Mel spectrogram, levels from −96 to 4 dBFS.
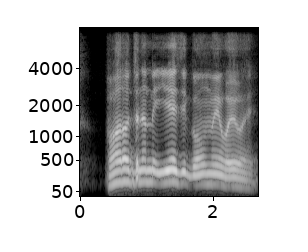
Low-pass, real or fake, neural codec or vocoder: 7.2 kHz; fake; codec, 16 kHz in and 24 kHz out, 0.9 kbps, LongCat-Audio-Codec, four codebook decoder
